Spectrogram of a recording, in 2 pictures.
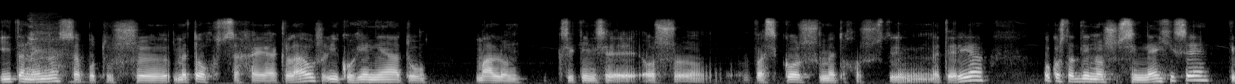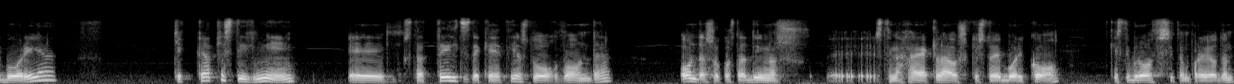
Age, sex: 50-69, male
